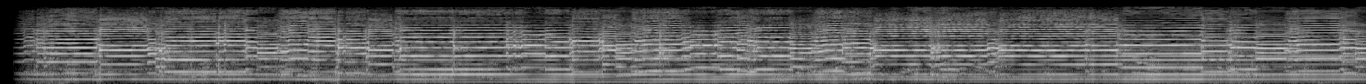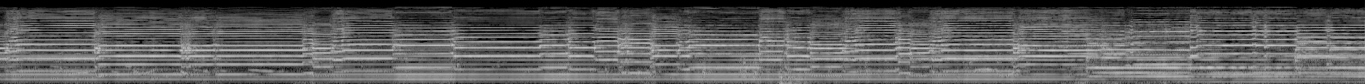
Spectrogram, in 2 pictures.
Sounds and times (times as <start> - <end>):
Bagpipes: 0.2 - 27.3.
